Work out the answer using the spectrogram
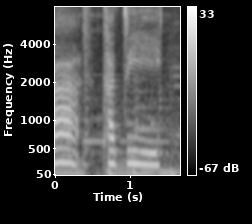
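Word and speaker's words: ขจี: ครึ่ง เสียง ค่ะ ค่ะ จี อ่าน ว่า ขะ จี คำ ว่า ค่ะ เรา จะ อ่าน ออก เสียง เพียง แค่ เครื่อง เสียง ค่ะ เห็น ไม่ คำ ว่า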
